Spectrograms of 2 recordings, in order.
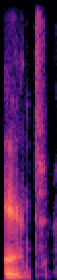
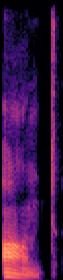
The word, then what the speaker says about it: aunt: Her name is Tia, which is aunt. What are you doing here? Oh, by the way, the word aunt has 2 pronunciations. They're both accepted. Aunt, like I say it, como hormiga, and aunt.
